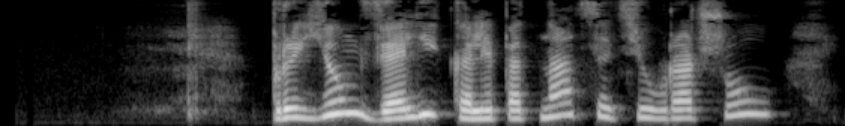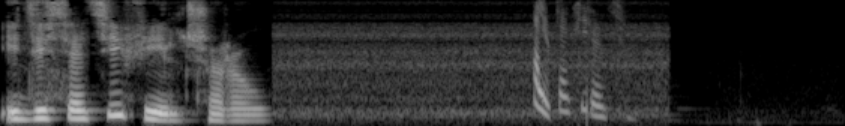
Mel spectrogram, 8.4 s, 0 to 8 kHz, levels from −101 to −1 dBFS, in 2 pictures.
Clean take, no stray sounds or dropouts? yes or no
no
